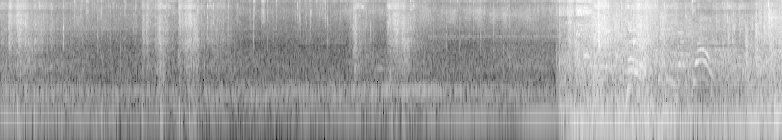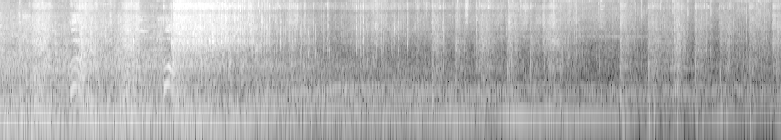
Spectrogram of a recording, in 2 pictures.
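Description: Heavy footsteps crunch on rough ground.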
